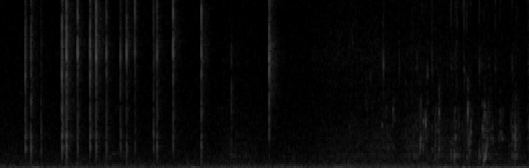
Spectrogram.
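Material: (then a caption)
Glass. Long fingernails tap and scratch a small glass perfume bottle, partly filled with pink liquid and topped with a faceted clear cap. A quick run of sharp, bright clicking taps fills the first two seconds, then gives way to softer, dry scratching. A faint low rumble sits underneath throughout.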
